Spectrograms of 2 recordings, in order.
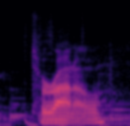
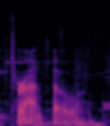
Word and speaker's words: Toronto: People who grew up around Toronto don't pronounce the second T. Toronto. Toronto.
